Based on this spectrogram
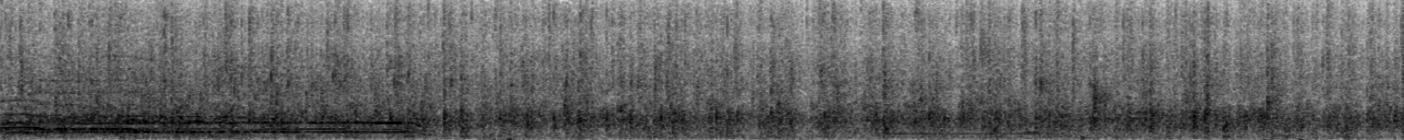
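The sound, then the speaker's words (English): An audience claps steadily throughout as a guest is welcomed, a dense, continuous patter of many hands at an even loudness, with a few faint tonal notes sounding in the opening seconds. “Now I realize that wasn't you clapping in the back.”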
